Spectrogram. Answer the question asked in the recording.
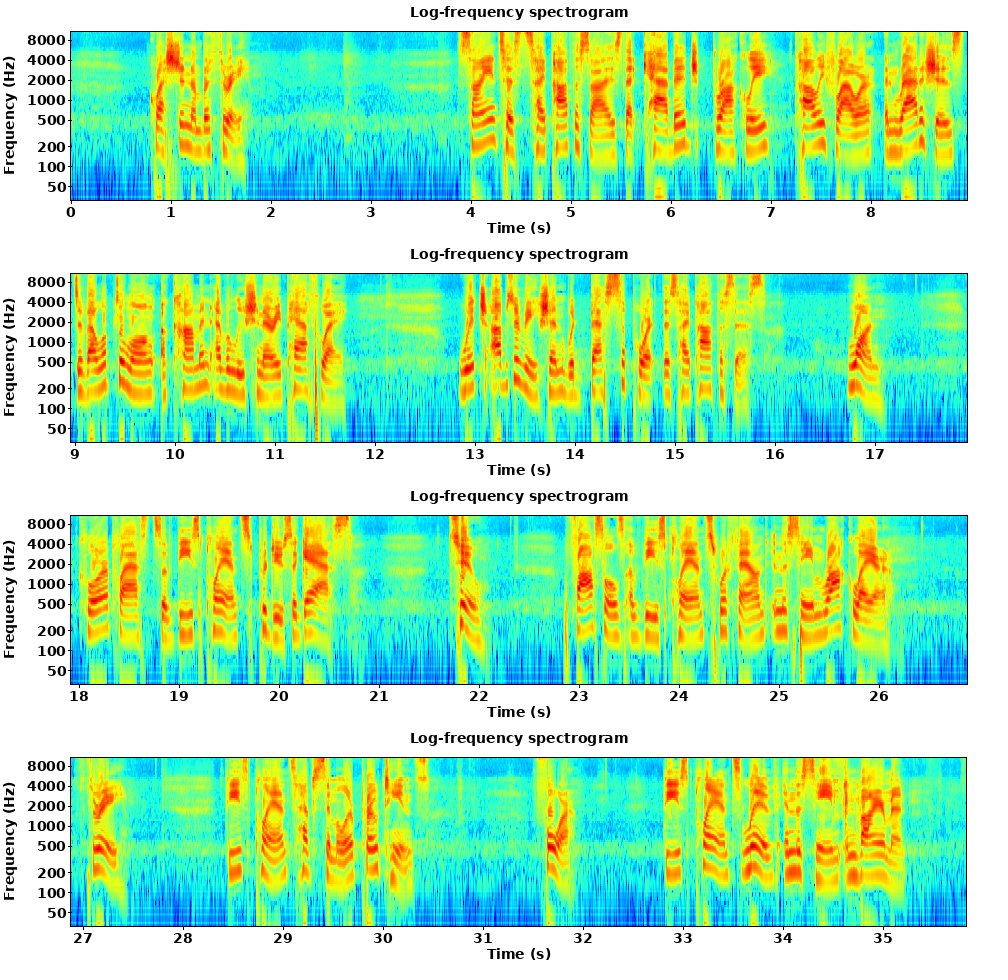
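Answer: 3: these plants have similar proteins.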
